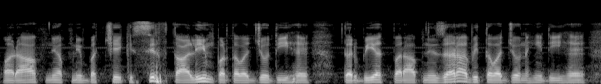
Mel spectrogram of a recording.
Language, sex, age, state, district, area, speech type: Urdu, male, 18-30, Uttar Pradesh, Lucknow, rural, spontaneous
